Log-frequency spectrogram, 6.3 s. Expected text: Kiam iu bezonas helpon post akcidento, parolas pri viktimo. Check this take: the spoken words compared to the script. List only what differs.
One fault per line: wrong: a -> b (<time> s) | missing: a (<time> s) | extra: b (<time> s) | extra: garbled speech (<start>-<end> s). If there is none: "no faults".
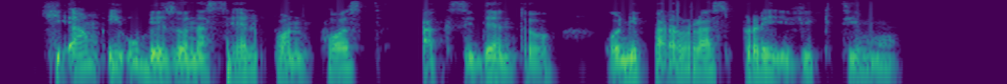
extra: oni (3.9 s)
